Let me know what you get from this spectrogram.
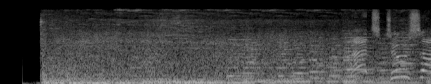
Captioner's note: plane engine roaring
